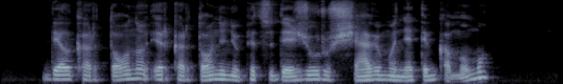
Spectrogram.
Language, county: Lithuanian, Šiauliai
